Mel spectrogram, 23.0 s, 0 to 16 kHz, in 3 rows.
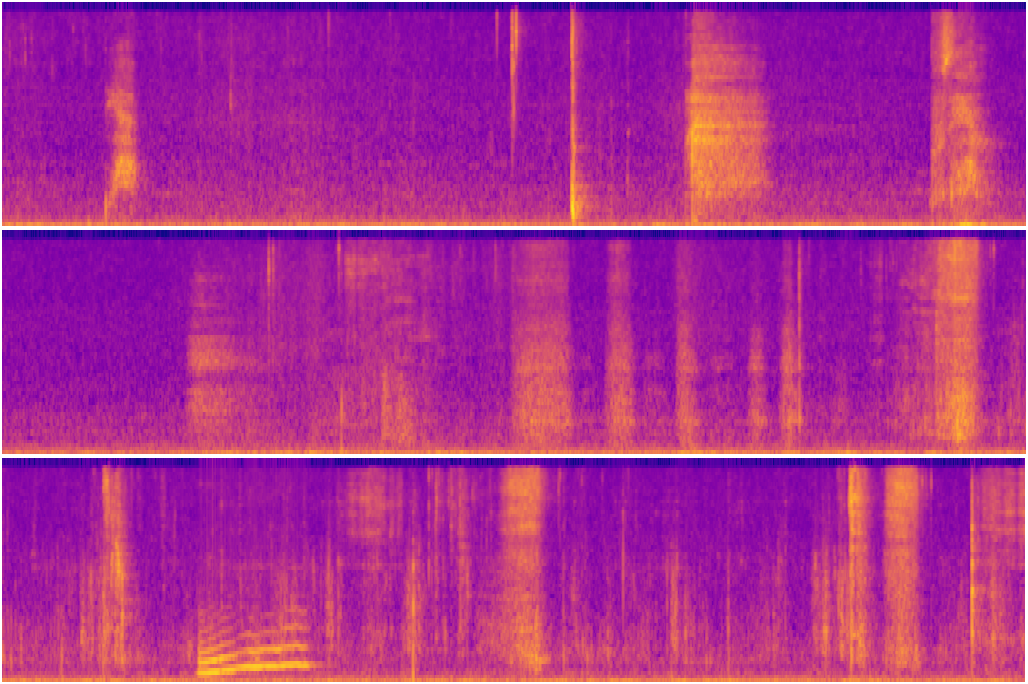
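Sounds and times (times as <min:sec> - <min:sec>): person slurping noodles: 0:14.4 - 0:15.1, 0:19.0 - 0:19.6.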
